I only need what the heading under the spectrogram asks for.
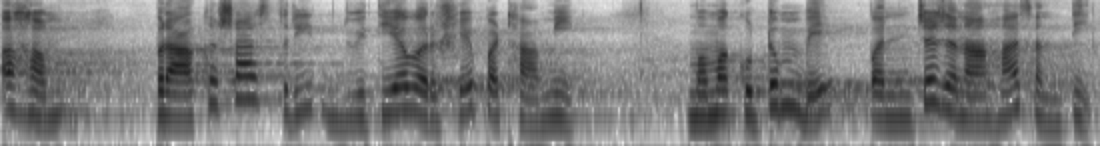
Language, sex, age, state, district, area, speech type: Sanskrit, female, 18-30, Maharashtra, Nagpur, urban, spontaneous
